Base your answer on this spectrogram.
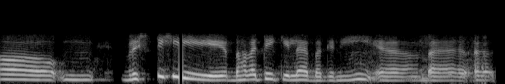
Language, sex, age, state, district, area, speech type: Sanskrit, female, 45-60, Tamil Nadu, Coimbatore, urban, conversation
